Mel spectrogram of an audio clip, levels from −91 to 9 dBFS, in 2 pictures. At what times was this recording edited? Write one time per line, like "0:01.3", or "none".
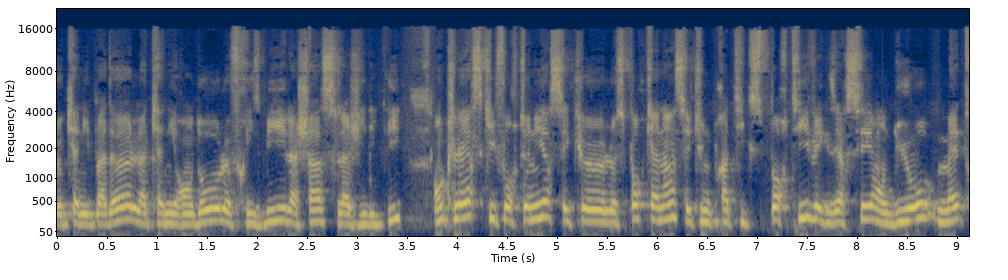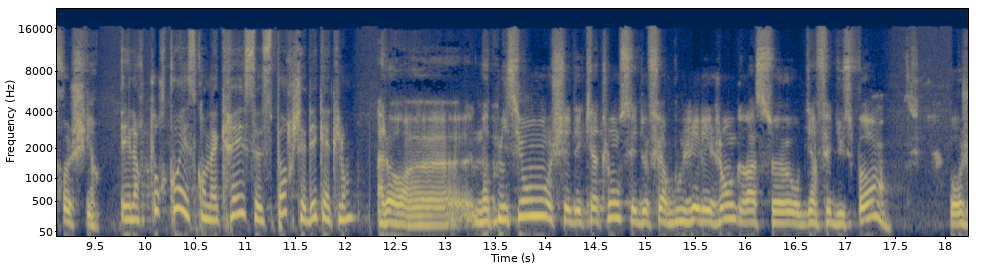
none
